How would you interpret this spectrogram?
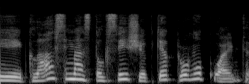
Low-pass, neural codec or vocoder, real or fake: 10.8 kHz; codec, 24 kHz, 0.9 kbps, WavTokenizer, medium music audio release; fake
